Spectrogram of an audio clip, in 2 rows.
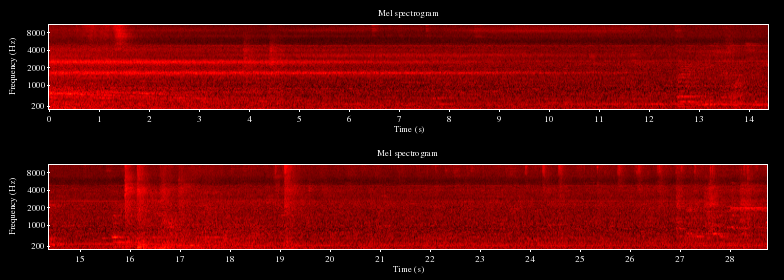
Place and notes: walking To MRT, Traffic Sound, Motorcycle Sound, Pedestrians on the road, Aircraft flying through, Binaural recordings, Zoom H4n+ Soundman OKM II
